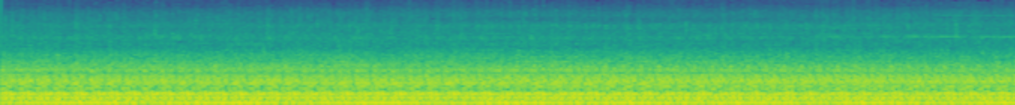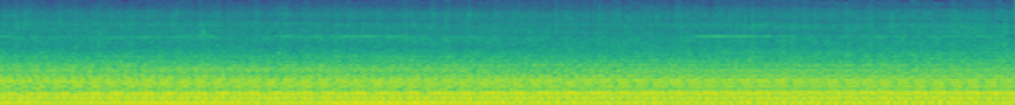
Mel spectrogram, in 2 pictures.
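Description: Engine of a wooden passenger boat running steadily under way, an even mechanical note that holds without change.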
